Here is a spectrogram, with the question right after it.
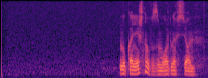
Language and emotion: Russian, neutral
